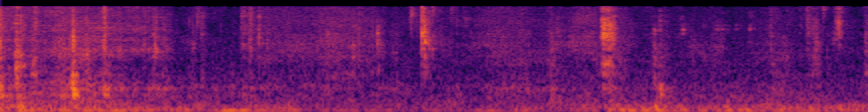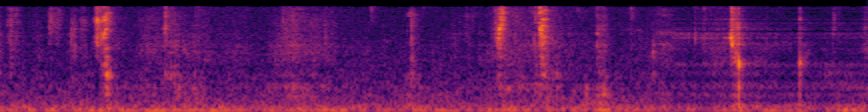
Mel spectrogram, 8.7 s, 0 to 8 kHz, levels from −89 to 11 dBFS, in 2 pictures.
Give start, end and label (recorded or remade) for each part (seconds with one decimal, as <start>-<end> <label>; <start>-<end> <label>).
0.0-7.7 recorded; 7.7-8.7 remade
